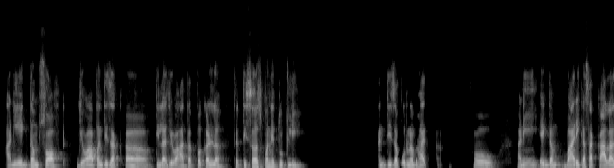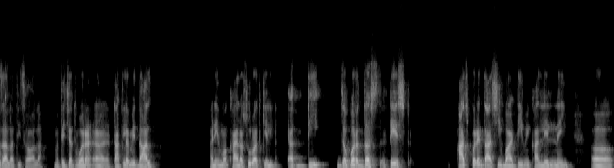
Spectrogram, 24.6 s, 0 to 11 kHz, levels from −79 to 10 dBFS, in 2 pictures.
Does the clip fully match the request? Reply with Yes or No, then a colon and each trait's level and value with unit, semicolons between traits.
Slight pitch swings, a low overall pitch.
No: average, 3.1 semitones; low, 125 Hz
